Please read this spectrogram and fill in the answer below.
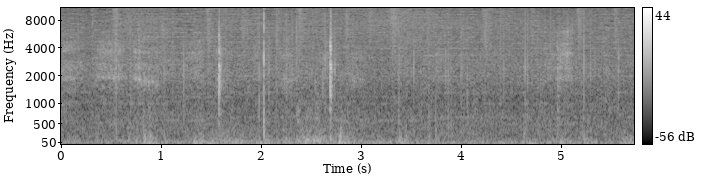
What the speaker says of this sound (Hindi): इतना तेज बारिश स्टार्ट हो गया।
